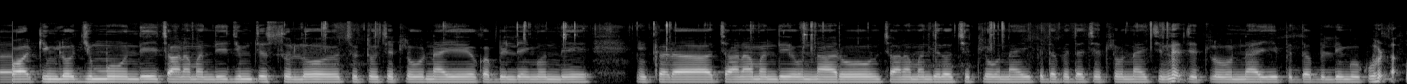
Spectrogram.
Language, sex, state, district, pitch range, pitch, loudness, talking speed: Telugu, male, Andhra Pradesh, Guntur, 115-120 Hz, 120 Hz, -21 LUFS, 130 wpm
